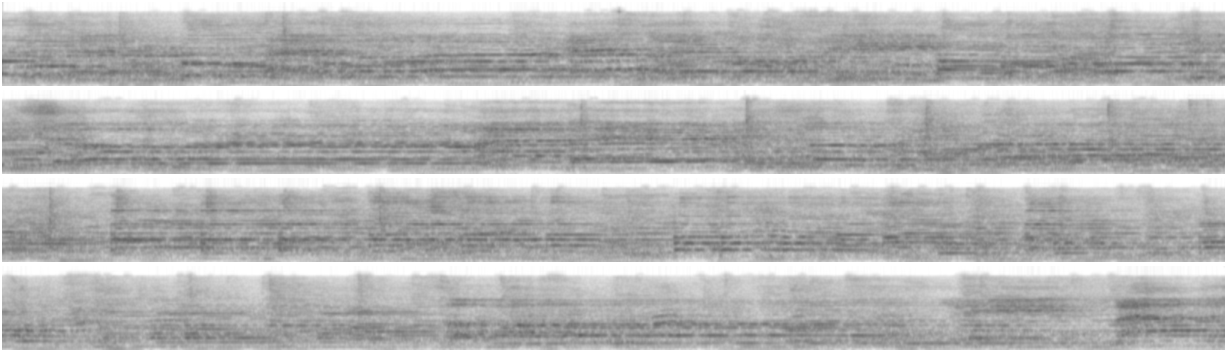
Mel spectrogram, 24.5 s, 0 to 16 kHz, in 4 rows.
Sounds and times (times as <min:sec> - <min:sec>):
Country: 0:00.0 - 0:24.4.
